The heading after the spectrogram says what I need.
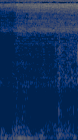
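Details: Soft steady hiss of oxygen flowing at a low setting during home oxygen equipment setup with tank, regulator and nasal cannula, with low room rumble; oxygen flow hiss.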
